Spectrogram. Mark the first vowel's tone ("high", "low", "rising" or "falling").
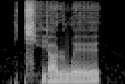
rising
